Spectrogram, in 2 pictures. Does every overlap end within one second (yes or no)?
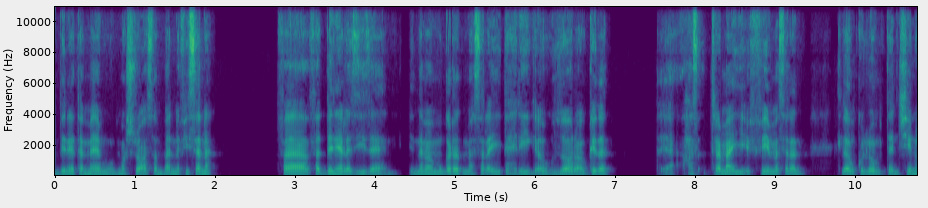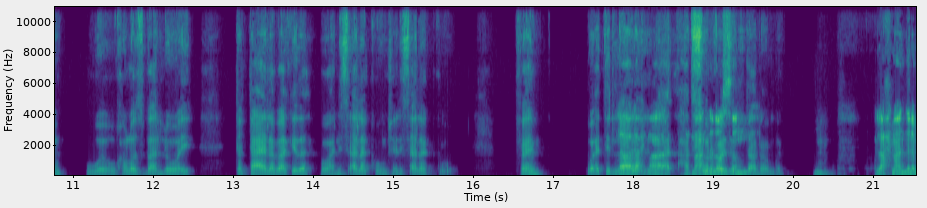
no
